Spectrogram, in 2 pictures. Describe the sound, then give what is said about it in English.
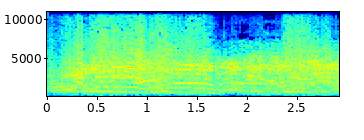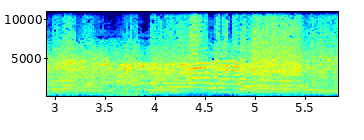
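Crowd of Chadema party supporters outside a corruption court in Tanzania, a dense mass of voices shouting, cheering and calling out together, loud and sustained throughout with no break. “Supporters of Mbowe's Chadema party and others who were following the case cheered and sang solidarity songs outside the High Court's Division of Corruption and Economic Sabotage.”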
